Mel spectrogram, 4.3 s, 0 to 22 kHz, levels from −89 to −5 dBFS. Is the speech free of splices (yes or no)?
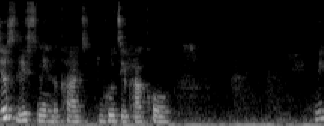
yes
